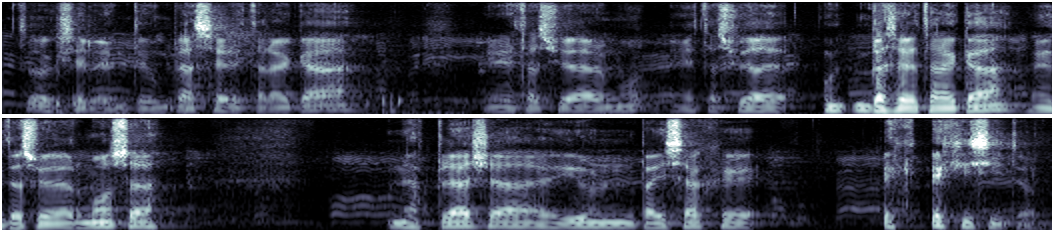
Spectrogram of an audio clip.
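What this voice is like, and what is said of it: Radio announcer's voice. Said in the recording (Spanish): “este sí que tiene una voz de locutor.”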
